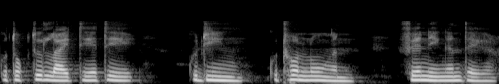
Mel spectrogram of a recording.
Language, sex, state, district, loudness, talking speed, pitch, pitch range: Wancho, female, Arunachal Pradesh, Longding, -14 LUFS, 170 wpm, 190 Hz, 180-205 Hz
